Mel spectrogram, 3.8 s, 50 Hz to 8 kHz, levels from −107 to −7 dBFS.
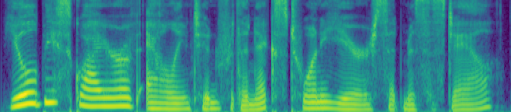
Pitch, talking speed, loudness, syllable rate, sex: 175 Hz, 205 wpm, -20 LUFS, 4.7 syllables/s, female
